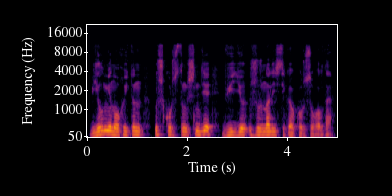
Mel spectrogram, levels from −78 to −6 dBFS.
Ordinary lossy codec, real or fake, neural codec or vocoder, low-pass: none; real; none; none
